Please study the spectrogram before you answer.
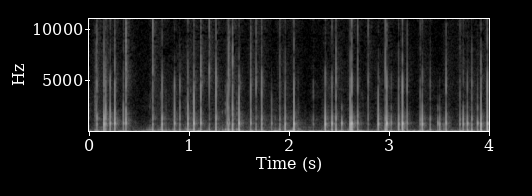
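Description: An iPhone held flat has its glass screen tapped rapidly with long acrylic nail tips. The result is a fast, uneven stream of sharp, dry clicks, each with a short hollow tone around 850 Hz and a bright edge, dying away instantly with no ring.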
